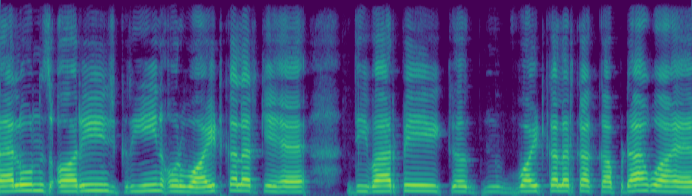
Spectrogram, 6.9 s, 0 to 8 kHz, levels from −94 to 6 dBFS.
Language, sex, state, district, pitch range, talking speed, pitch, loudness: Hindi, female, Odisha, Khordha, 210-230 Hz, 155 wpm, 220 Hz, -15 LUFS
